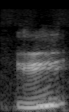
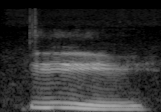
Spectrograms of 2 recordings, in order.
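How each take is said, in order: First: The vowel is short. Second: The vowel is held longer.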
